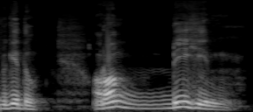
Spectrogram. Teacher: nah ini huruf ba ini punya sifat syidah jadi kuat ya jahr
